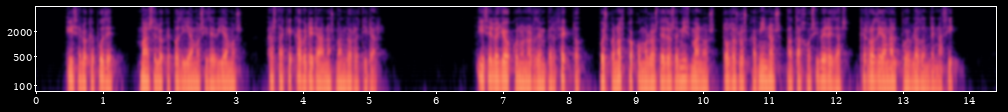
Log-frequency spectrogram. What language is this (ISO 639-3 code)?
spa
